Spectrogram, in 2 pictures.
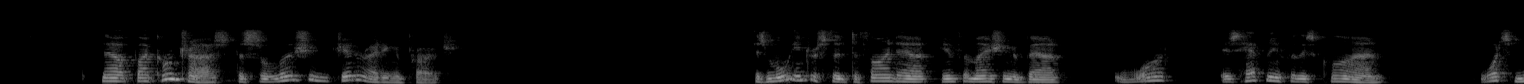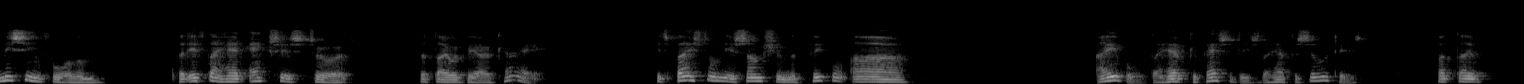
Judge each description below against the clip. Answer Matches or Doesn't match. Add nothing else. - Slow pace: Matches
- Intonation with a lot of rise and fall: Matches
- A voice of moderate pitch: Doesn't match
